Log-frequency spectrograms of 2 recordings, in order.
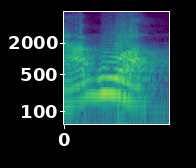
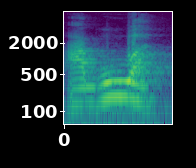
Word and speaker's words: água: Eu não falo, eu vou ali tomar uma água, é água, água. O U é pronunciado, aí eu não tenho dígrafo.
